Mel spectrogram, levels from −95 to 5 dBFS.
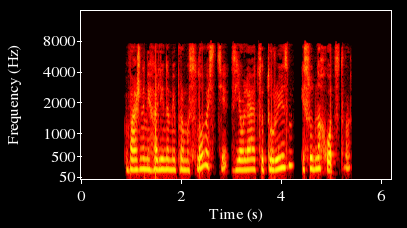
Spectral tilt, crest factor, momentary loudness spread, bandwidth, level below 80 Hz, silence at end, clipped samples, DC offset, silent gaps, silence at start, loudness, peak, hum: -4.5 dB/octave; 16 dB; 10 LU; 8 kHz; -64 dBFS; 0.8 s; under 0.1%; under 0.1%; 4.28-4.41 s; 0.9 s; -26 LUFS; -10 dBFS; none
